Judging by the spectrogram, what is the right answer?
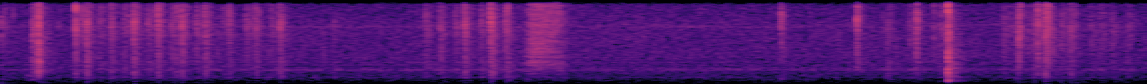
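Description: Faint clicks of laptop keys being pressed: a quick run of taps in the first second or so, then scattered single presses.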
